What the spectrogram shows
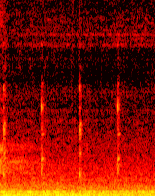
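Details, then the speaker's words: Ford Fusion hybrid with a noise from the rear, driving on the road: low steady droning roar with no engine note, coming and going, heard when swaying hard left but not right; suspected bad wheel bearing. "Can you hear that? That roar, roar, roar. So now, it's still there. It's not there. Still there."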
